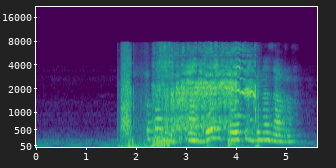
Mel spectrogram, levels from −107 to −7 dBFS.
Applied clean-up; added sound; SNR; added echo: none; Livestock, farm animals, working animals; -2 dB; reverberation time 0.5 s.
